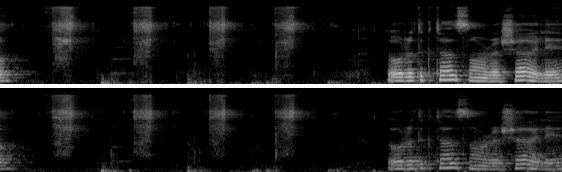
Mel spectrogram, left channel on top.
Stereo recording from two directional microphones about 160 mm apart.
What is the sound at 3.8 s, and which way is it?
Speech, 35° left (ahead or behind).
